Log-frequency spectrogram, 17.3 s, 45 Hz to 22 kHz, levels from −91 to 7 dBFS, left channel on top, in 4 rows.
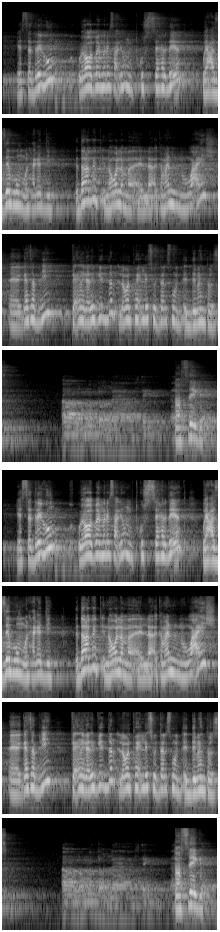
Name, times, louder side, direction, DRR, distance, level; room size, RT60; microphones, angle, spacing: voice 1, 0.3-1.1 1.5-3.7 4.0-5.3 5.8-9.7 10.0-13.0 16.4-17.0, right 4 dB, 75° right, 14 dB, 0.9 m, -22 dB
voice 2, 14.1-16.0 16.3-17.0, left 1 dB, 10° right, -4 dB, 4.4 m, -34 dB
28.5 x 21.0 x 9.7 m, 2.1 s
head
